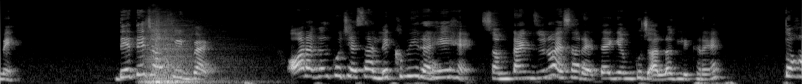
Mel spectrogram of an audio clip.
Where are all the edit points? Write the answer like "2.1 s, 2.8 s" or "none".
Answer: 2.2 s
